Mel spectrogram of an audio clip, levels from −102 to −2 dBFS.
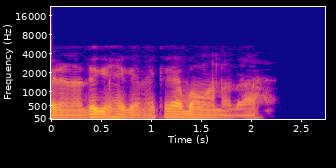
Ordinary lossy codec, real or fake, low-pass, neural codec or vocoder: AAC, 48 kbps; real; 5.4 kHz; none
